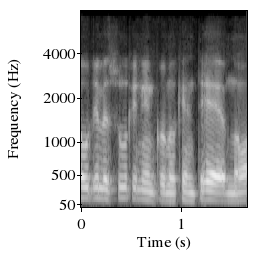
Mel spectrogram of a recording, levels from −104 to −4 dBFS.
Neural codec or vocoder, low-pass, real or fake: codec, 16 kHz, 0.8 kbps, ZipCodec; 7.2 kHz; fake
